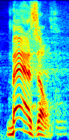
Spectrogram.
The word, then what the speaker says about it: Basil: We're here talking to Basil. Basil. That's the English pronunciation.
